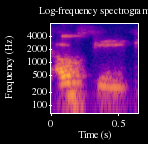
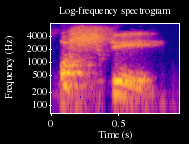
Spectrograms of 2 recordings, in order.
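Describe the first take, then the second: First: Oski with plain S, no "sh"; wrong English-style sound. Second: Ushki with a long hushing "sh"; correct Creek sound. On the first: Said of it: "there's no such word as". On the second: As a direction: say ushki slowly as "oosh-kee". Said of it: "in the Creek language". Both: Shown as a demonstration.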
